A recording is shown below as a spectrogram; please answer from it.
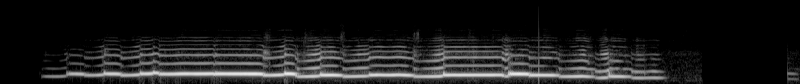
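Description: Karhanol, a long bamboo wind instrument, played as a melody of held notes stepping up and down. It stops about a second before the end.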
